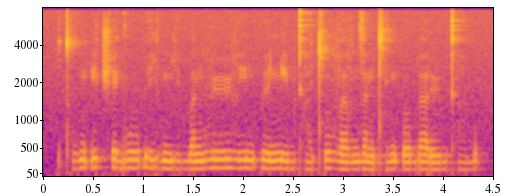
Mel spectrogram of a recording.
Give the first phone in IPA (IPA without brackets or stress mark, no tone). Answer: tʰ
